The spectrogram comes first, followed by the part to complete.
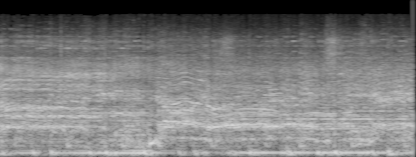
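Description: Loud live electronic rock band playing through a big outdoor PA, picked up by a phone mic inside the crowd, with heavy, steady bass. Crowd voices shout and sing along over the music.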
